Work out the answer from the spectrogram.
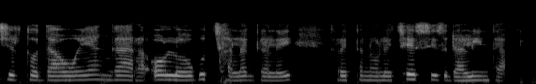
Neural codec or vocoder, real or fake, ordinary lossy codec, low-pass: none; real; Opus, 16 kbps; 7.2 kHz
